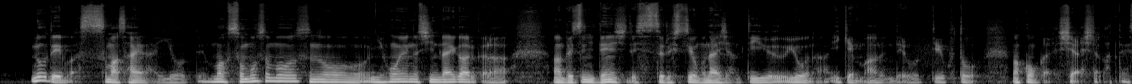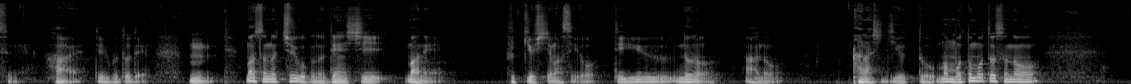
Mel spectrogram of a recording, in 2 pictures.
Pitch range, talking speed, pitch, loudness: 95-125 Hz, 340 characters per minute, 110 Hz, -25 LUFS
